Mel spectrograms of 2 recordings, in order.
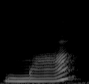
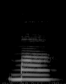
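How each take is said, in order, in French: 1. Le ton monte du bas vers le haut. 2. Le ton reste haut et plat du début à la fin. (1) "il part du bas vers le haut" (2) "assez haut perché et tout plat"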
